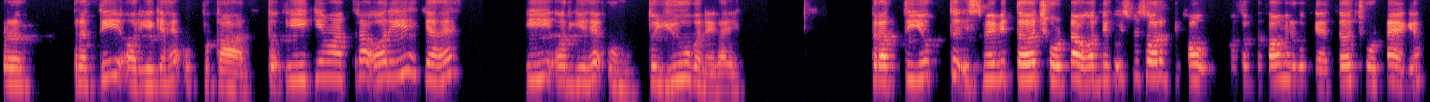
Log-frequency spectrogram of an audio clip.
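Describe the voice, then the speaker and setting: A woman's voice: a little high, measured pace, a little mellow. A woman teaching a grammar lesson to a class, patiently repeating sounds aloud and checking that students follow.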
